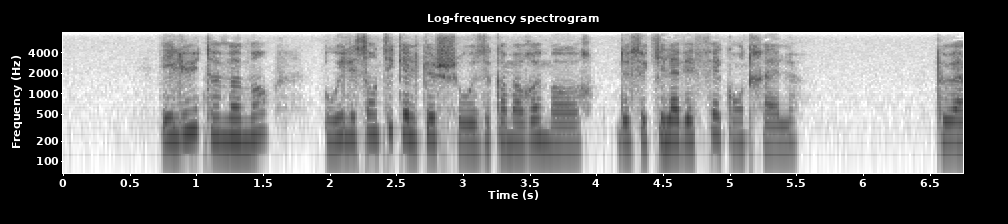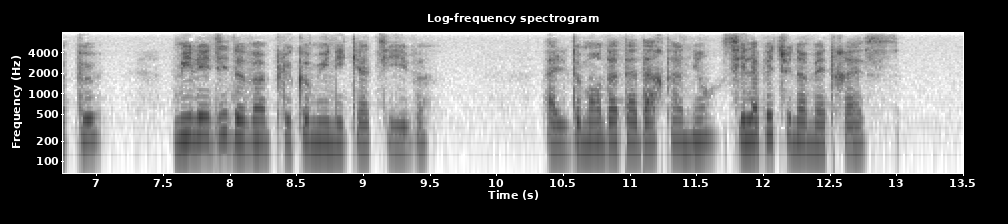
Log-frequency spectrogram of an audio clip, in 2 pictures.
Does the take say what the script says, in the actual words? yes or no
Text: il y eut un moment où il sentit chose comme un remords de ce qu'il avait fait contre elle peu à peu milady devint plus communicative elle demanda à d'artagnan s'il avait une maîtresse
no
